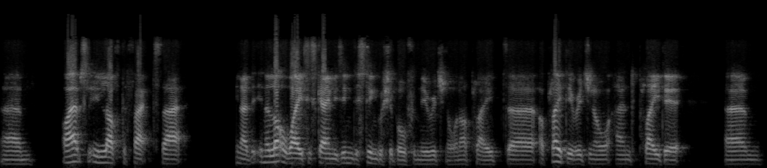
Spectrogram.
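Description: A man's voice: on the low side, normal speed. A man leaving an enthusiastic, rambling voicemail over a landline phone, giving casual game impressions with many restarts. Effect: heard over a landline phone as a voicemail message. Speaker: gamer leaving a voicemail review. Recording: dull lo-fi phone line.

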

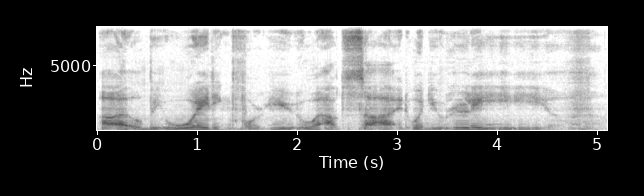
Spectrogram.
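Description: A man playing a creepy, menacing demon in a comedy audio sketch, speaking in a breathy whisper. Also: medium pitch, measured pace, sharp tone, a little hiss or hum.

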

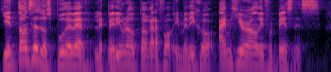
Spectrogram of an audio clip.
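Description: A man's voice: fairly high pitch, brisk. A man with a Mexican Spanish accent co-hosting a podcast, joking crudely with heavy slang while reading listener stories. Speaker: podcast co-host.

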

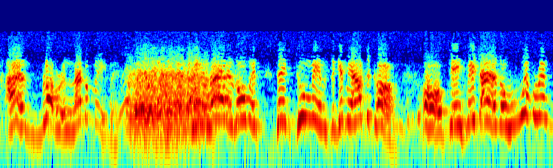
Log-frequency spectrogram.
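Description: An actor playing a bombastic, excitable scheming man in a 1950s radio comedy, declaiming and repeating himself. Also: extremely high pitch, exaggerated voice. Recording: muffled, noisy old radio recording.

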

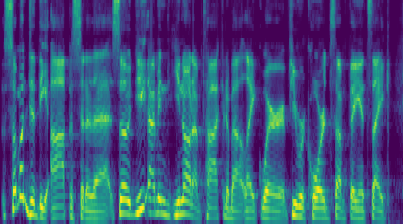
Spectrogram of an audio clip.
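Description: A man's voice: mid-range voice, animated, fast, a bit bright. A man co-hosting a podcast in casual chat, rambling with lots of fillers and swearing. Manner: rambling and profane, lots of "like" and "bro"; easily cracks up laughing. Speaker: podcast co-host.

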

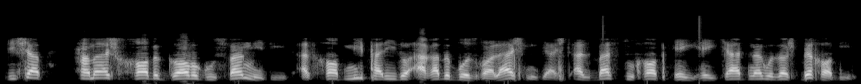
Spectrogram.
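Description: A man's voice: medium pitch, no echo, lightly acted. A man voicing a humble, deferential male servant who chatters apologetically. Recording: tinny narrow-band, dry.

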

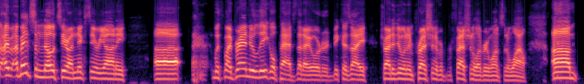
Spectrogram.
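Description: Bright high-voiced man hosting sports talk. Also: dry recording. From Philadelphia area. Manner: energetic, quick asides, stammering restarts. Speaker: podcast host.

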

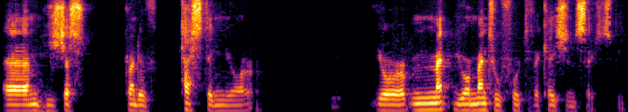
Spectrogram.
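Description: A man's voice: fairly low pitch, level tone, unhurried, a little mellow, low-quality recording. A man narrating as game master of a tabletop game, with frequent ums and restarts. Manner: hesitant, many ums and restarts.

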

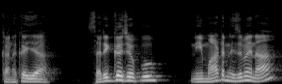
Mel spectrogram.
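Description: A man's voice: mid-range voice, expressive, normal speed, lightly acted. A man voicing a hardworking, proud farmer father who speaks firmly and with emphasis. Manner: firm, emphatic.

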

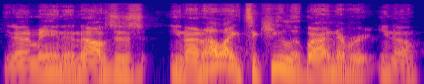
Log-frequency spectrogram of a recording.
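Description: Rambling co-host, thirties man, husky and gravelly, quick chatter. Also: medium pitch, expressive, a bit bright, no room sound, studio quality. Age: 30s. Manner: rambling storyteller, fillers like "you know what I mean". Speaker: podcast co-host. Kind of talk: casual chat.

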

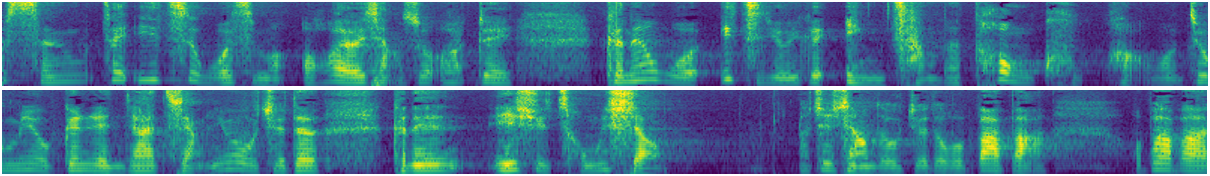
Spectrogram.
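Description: A woman preaching a sermon at a morning prayer meeting, speaking gently and conversationally with soft tag sounds at the ends of her phrases. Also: medium pitch. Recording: long echo as in a hall.

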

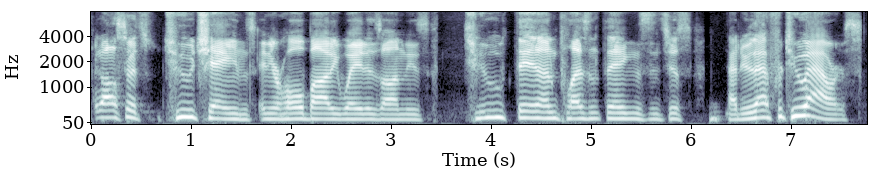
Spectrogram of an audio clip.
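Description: Bright-voiced man in casual chat. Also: on the high side, moderate pace, clean tone, no echo. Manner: animated, rambling with restarts. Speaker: podcast co-host.

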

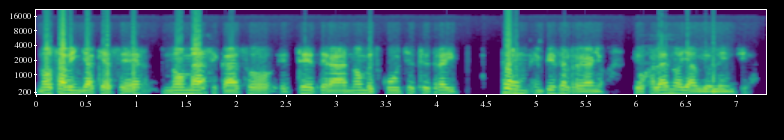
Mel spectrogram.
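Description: A man with a Mexican accent hosting an interview, chatting casually with relaxed, enthusiastic reactions. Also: mid-range voice, a little fast, no echo. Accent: Mexican Spanish. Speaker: interview host. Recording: dull lo-fi sound.

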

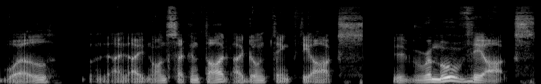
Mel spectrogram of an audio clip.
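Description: A man voicing a stern male judge in improv comedy, handing down slow, booming pronouncements. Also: huge pitch swings, gravelly, breathy edge, no room sound, exaggerated voice. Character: stern deep-voiced male judge, commanding.

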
